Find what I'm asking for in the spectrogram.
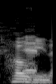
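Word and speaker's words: Hoge: Give me a little fairway finder in Tom Hogue. – Oh, Tom Hoagie. I like him. I'll discuss him later on in the podcast, so we'll come back to that later. – Hoagie, that's right. I butchered it already.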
